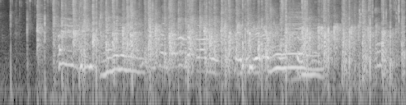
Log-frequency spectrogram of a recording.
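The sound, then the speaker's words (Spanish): A small group claps steadily for about five seconds, a dense patter of quick, crisp claps that starts abruptly and holds a fairly even loudness, with voices talking and calling out over it. “Aplausitos, aplausitos.”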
